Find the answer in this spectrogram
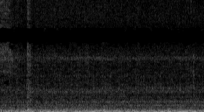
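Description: Car engine idling steadily, a low even hum.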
